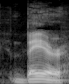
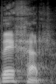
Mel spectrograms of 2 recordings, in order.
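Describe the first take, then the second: First: The name is said like the English word bear. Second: The name is said with Spanish sounds, two syllables. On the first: This is how locals say the name today. "we say bear" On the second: This is the original form of the name. "which is Béjar"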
